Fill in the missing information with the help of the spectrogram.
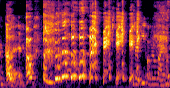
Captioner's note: laughs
